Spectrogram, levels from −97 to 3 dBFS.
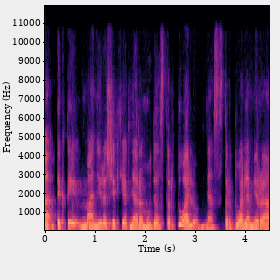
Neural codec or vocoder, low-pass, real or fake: vocoder, 44.1 kHz, 128 mel bands every 512 samples, BigVGAN v2; 10.8 kHz; fake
